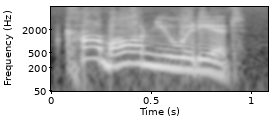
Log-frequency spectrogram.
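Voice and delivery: loud, high exasperated shout; angry impatience. Acted. Colonel to hesitating doctor, angry and impatient. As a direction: yell at a dithering underling.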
